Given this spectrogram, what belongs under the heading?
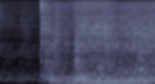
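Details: LUX front-load washing machine that fills with water, on the spin program: a low steady motor hum with no drum tumbling rhythm. The motor runs but the drum does not turn.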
